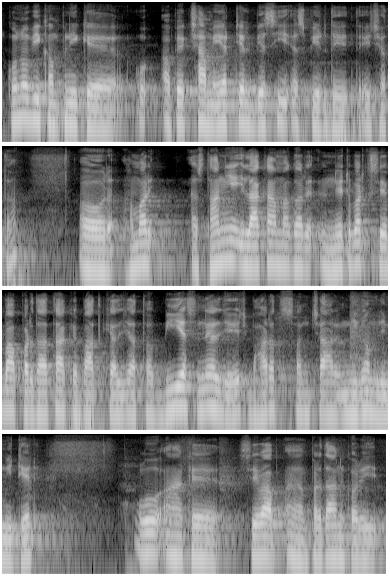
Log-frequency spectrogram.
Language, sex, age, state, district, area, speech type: Maithili, male, 45-60, Bihar, Madhubani, urban, spontaneous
